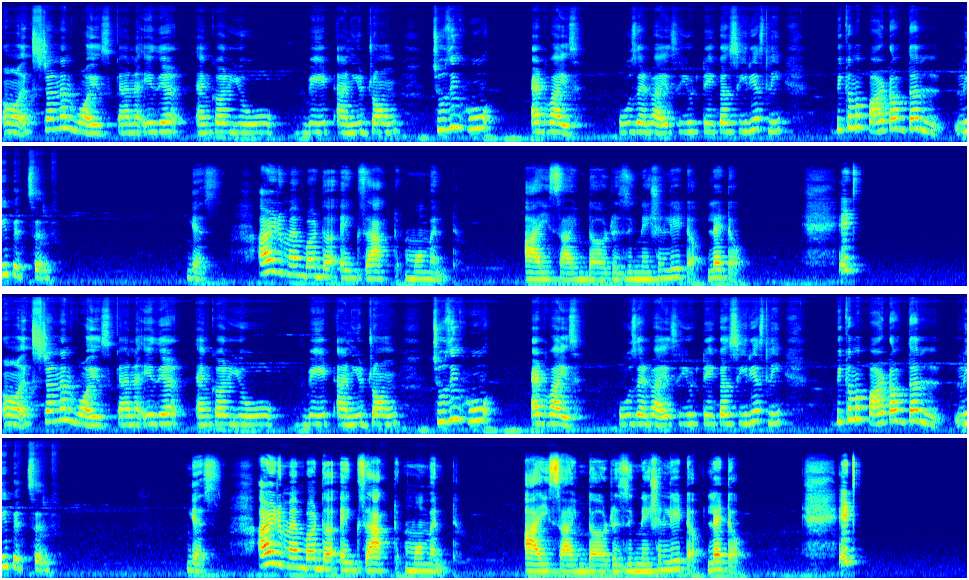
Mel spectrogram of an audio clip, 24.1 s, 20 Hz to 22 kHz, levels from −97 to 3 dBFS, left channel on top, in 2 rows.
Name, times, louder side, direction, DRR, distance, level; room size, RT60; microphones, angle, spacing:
voice 1, 0.0-3.4 3.7-5.0 5.4-6.1 6.6-7.3 7.7-9.8 10.4-12.7, right 2 dB, 15° right, 0.4 m, -35 dB
voice 2, 14.4-14.7 15.1-17.6 18.6-21.3 22.1-22.7, right 7 dB, 75° right, 0.6 m, -30 dB
11.5 x 5.0 x 3.4 m
head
